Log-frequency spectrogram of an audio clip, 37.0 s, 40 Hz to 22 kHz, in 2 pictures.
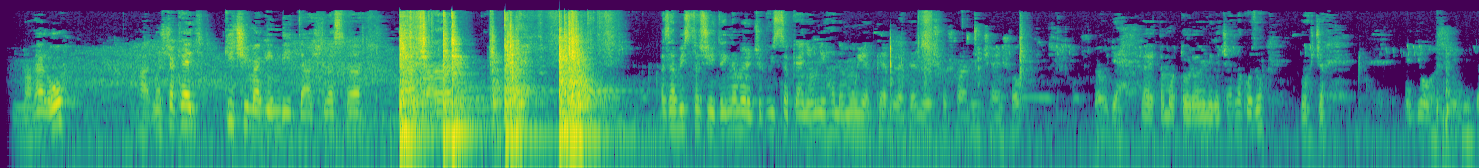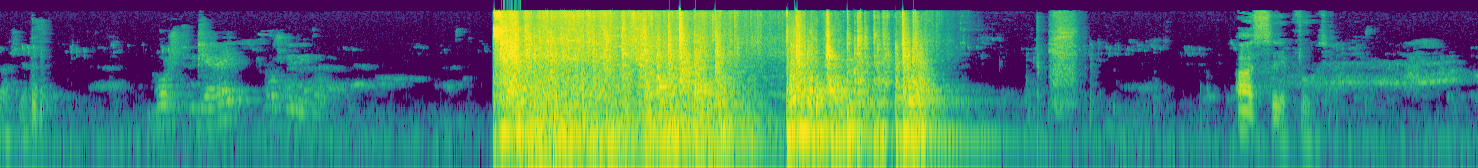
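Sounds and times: brick clunking in metal drum: 0:05.0 - 0:07.9, 0:24.7 - 0:30.8.

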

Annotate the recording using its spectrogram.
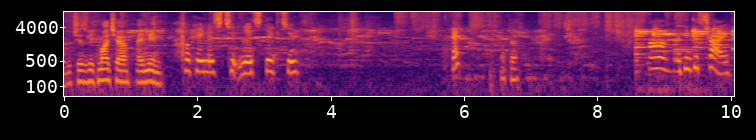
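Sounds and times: background music: 0:00.0 - 0:10.0
people talking: 0:08.7 - 0:10.0.

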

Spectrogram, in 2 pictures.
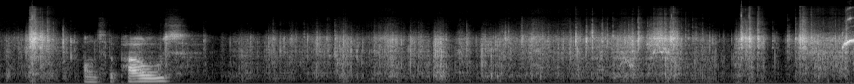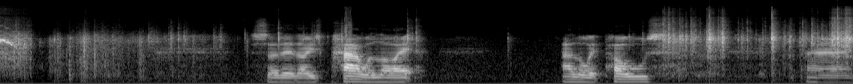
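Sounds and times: tent fabric rustling: 0:01.4 - 0:10.2
tent poles rattling: 0:02.3 - 0:10.4, 0:15.2 - 0:17.0
brief squeak: 0:08.4 - 0:08.9.

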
